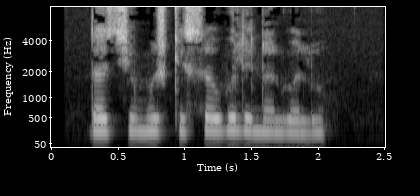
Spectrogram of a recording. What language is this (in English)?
Pashto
